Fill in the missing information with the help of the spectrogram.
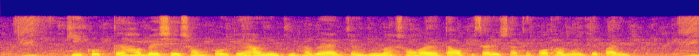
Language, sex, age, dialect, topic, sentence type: Bengali, female, 18-24, Rajbangshi, banking, question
